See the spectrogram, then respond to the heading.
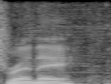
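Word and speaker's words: René: He's French, Rene.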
